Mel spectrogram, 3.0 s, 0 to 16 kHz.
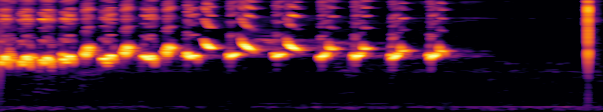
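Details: Female greater green leafbird in heat calling the male: a rapid run of bright chirped notes around 2 to 4k, about a dozen in two seconds, slightly rising then falling, ending abruptly with a faint click.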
